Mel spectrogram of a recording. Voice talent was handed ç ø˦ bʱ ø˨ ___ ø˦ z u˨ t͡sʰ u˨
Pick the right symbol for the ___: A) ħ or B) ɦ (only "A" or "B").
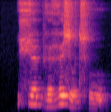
B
